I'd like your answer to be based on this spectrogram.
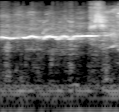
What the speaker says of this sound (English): Who's got the whistle?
